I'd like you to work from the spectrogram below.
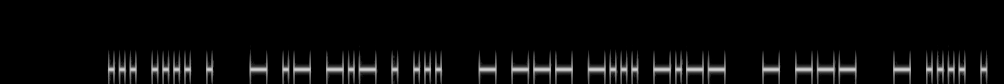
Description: Morse code, heard as a keyed tone, about 22 wpm, 700 Hz. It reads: SHE TAKES TOBY TO THE
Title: Easy Phrases 22wpm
